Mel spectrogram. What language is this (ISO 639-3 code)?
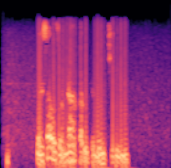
lug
